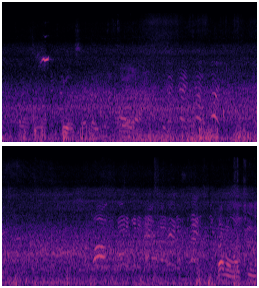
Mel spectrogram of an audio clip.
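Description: Young men shout to each other across an open field in the distance.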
